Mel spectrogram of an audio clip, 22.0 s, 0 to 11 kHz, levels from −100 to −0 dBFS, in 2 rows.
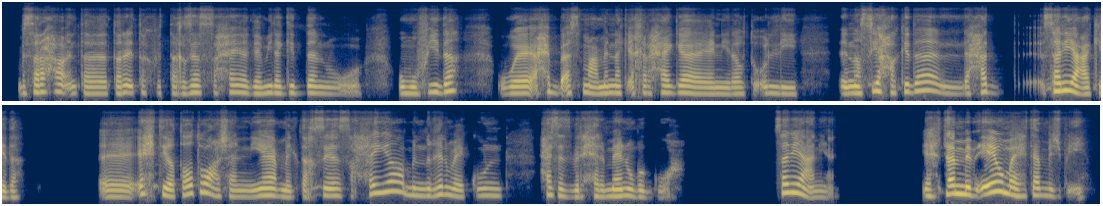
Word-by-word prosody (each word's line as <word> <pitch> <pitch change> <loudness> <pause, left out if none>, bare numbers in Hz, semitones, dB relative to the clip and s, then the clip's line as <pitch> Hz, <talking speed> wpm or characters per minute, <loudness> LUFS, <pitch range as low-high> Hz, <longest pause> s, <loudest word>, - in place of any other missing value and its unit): بصراحة 210 +3 0
أنت 175 -1 -4
طريقتك 190 +1 -2
في - - -21
التغذية 185 0 -4
الصحية 200 0 -3
جميلة 185 +2 -2
جدًا 180 -1 -4
و 170 - -11 0.4
ومفيدة، 210 +6 -1 0.4
وأحب 185 +3 +1
أسمع 190 -2 -1
منك 190 +2 -2
آخر 190 - -3
حاجة 195 0 0
يعني 170 -3 0
لو 170 +1 -4
تقول 180 +1 -8
لي، 175 -2 -5 0.4
نصيحة 190 +4 +2
كده 235 +5 +1
لحد 180 +1 -3 0.4
سريعة 235 - +5
كده. 165 -1 -5 0.8
آآ 170 -1 -1
إيه - - -4
احتياطاته، 235 +4 +2
عشان 170 -3 -4
يعمل 185 -3 +2
تغذية 195 +3 -1
صحية، 275 +10 -1
من 200 -4 -3
غير 220 +4 -1
ما 195 -3 -1
يكون 195 +3 -7 0.4
حاسس 200 -5 -3
بالحرمان 180 +2 0
وبالجوع؟ 170 -5 -5 1.0
سريعًا 270 - +3
يعني. 160 +4 -12 0.8
يهتم 240 +6 +6
بإيه 370 - +8
وما 270 -8 +5
يهتمش 190 -1 -2
بإيه؟ 350 - -11
190 Hz, 125 wpm, -23 LUFS, 175-210 Hz, 1.0 s, بإيه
